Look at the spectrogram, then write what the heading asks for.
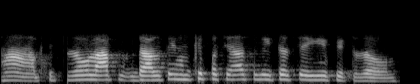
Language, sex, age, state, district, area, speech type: Hindi, female, 60+, Uttar Pradesh, Prayagraj, rural, conversation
